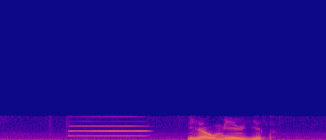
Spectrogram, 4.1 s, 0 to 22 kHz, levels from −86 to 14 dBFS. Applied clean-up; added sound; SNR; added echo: none; Wind instrument, woodwind instrument; 12 dB; none.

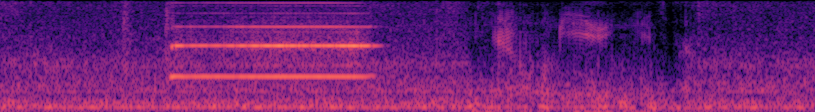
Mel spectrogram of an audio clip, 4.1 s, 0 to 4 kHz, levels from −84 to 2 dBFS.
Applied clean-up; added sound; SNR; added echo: neural separator model SepFormer DNS4.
